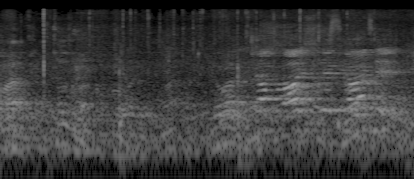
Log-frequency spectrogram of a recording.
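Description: Voices calling out from the crowd and the corners in a boxing hall, louder in the second half, with a few knocks of boxers' feet on the ring canvas as the bout gets under way.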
